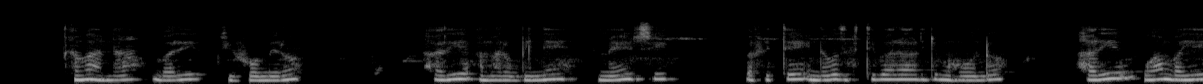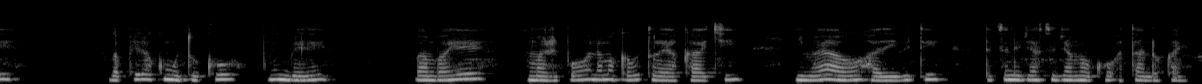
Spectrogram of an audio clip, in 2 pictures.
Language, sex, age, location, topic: Kinyarwanda, female, 36-49, Huye, health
